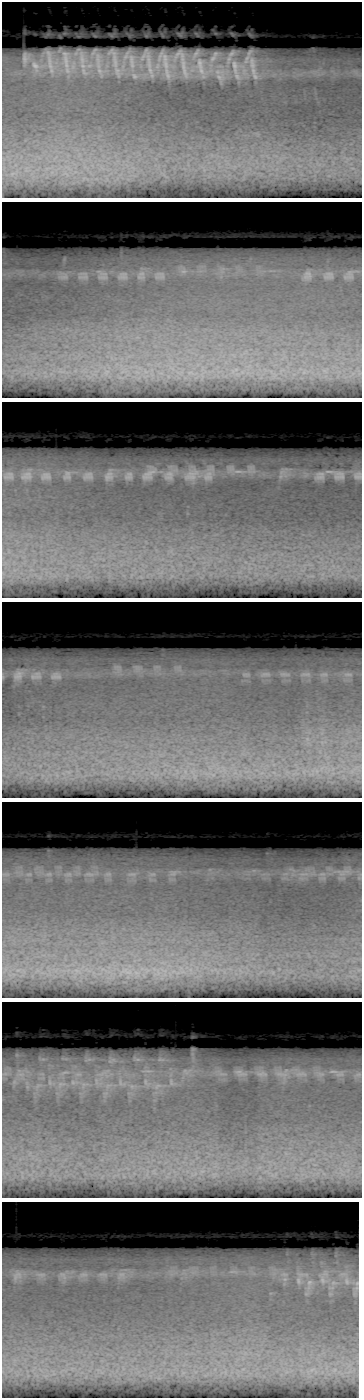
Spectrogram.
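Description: Insects chirping in rapid, evenly pulsed high trills that run on without break, with a louder trill in the first three seconds and another a little past the middle, over a steady outdoor background hiss.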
